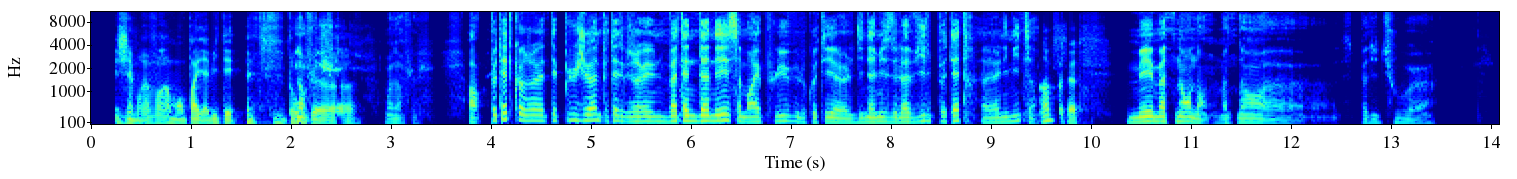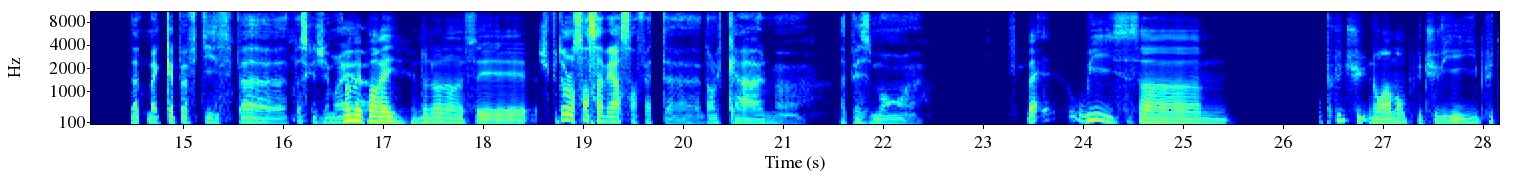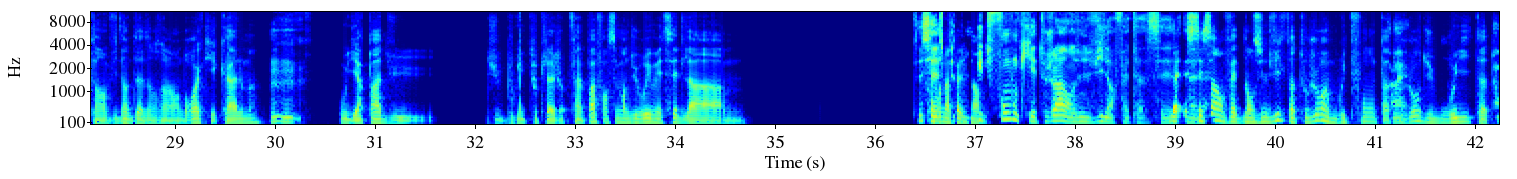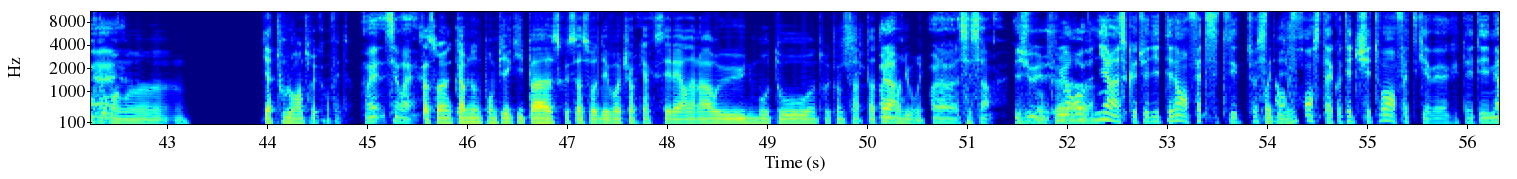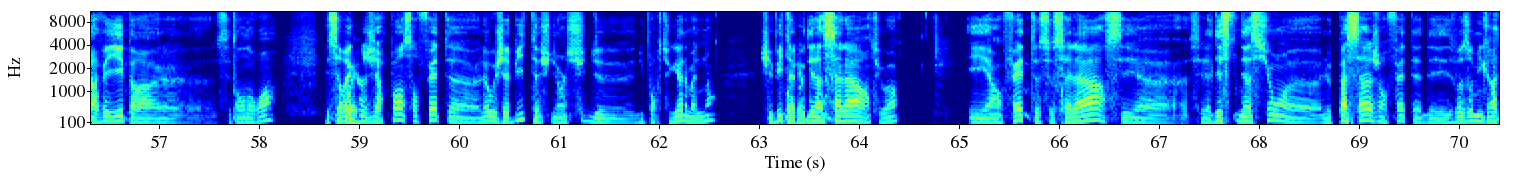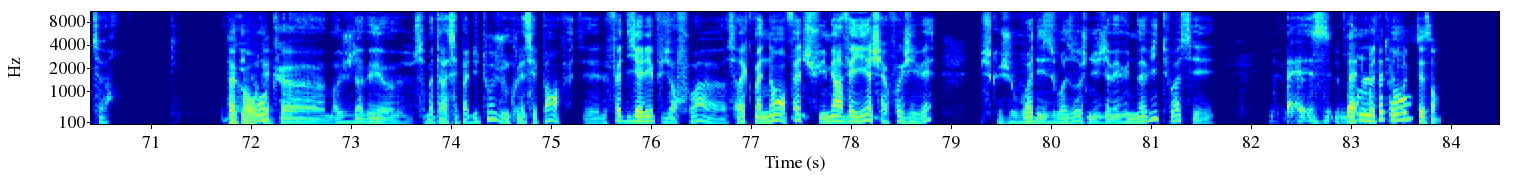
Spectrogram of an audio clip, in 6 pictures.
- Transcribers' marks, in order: chuckle; in English: "not my cup of tea !"; unintelligible speech; stressed: "salar"; other background noise
- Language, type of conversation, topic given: French, unstructured, Quelle destination t’a le plus émerveillé ?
